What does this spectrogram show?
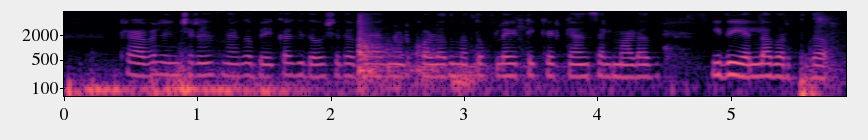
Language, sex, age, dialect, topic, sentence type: Kannada, female, 18-24, Northeastern, banking, statement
